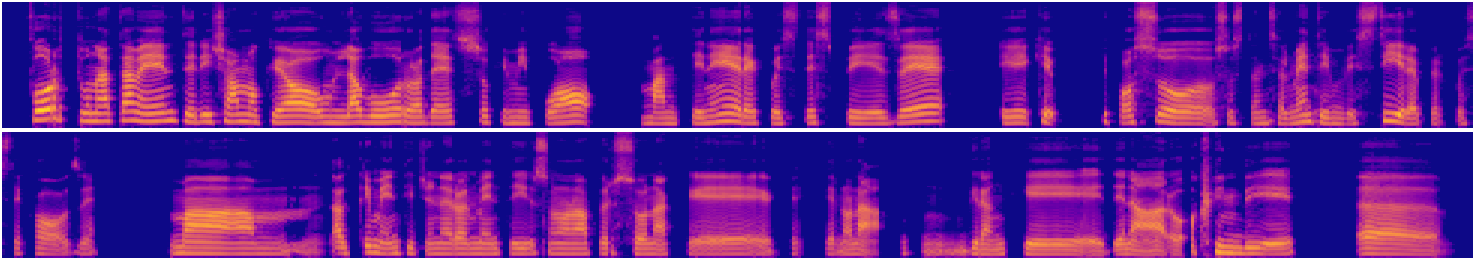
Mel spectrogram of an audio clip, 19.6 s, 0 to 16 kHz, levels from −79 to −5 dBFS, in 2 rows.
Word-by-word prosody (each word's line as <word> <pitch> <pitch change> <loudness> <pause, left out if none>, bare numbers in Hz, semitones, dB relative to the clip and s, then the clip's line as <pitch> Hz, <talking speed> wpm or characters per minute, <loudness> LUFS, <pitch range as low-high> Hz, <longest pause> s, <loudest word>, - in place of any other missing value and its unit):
fortunatamente, 235 -5 +5
diciamo, 205 0 +1
che 185 -2 0
ho 185 -2 +7
un 180 0 -4
lavoro 185 0 +2
adesso 175 +2 -2
che 175 - -12
mi 170 0 -7
può 175 +4 +3 0.4
mantenere 170 +3 +1
queste 165 +1 -7
spese, 180 +6 +1 0.3
e 170 -1 -4
che - - -3 0.2
che 210 - -11
posso 180 -3 0
sostanzialmente 165 +4 -5
investire 160 - 0
per 145 - -15
queste 160 -1 -13
cose. 150 -3 -7 0.5
Ma, 160 -2 +5
mhmm, 150 -11 -11
altrimenti 165 -1 -3
generalmente 150 0 -4
io 150 - -4
sono 150 0 -3
una 145 0 +1
persona 145 -2 -3
che 70 +1 -3
che - - -18
che - - -10
non - - -5
ha - - 0 0.3
un - - -12
granché 140 -2 -2
denaro, 140 0 0 0.2
quindi, 160 -6 +1 0.4
uhm, 140 - -1
165 Hz, 120 wpm, -25 LUFS, 150-185 Hz, 0.5 s, ho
